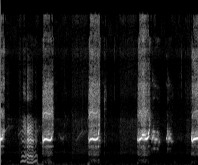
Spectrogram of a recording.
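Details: Grey francolin (teetar) giving loud, shrill, high-pitched notes in short bursts about every half second to a second, with softer, lower, curving whistled sounds between the first notes.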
